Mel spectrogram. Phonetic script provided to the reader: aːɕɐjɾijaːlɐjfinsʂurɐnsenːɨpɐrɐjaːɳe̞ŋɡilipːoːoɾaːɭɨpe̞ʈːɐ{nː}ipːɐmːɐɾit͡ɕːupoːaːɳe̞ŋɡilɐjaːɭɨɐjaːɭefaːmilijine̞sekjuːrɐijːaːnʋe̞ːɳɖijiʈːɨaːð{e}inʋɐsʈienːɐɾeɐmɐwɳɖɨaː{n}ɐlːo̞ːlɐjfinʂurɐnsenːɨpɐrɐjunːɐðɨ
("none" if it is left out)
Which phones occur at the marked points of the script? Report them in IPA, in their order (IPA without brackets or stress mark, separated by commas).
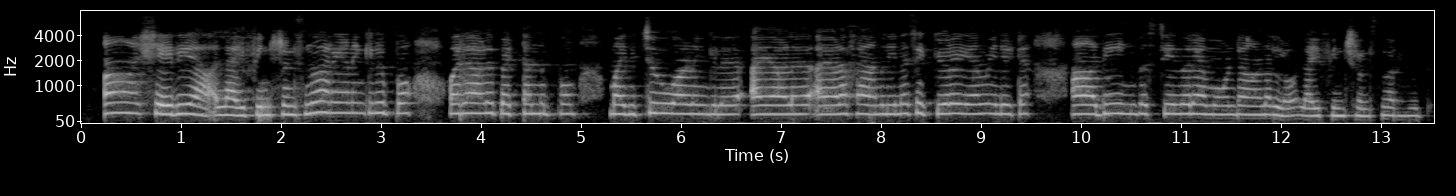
nː, i, ɳ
